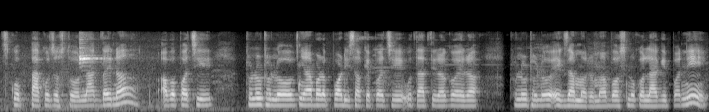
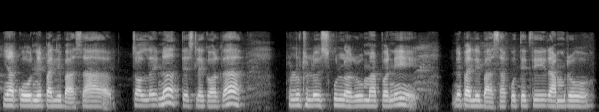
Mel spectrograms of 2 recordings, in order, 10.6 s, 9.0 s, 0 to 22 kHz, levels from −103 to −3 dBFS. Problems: constant background noise, continuous background conversations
